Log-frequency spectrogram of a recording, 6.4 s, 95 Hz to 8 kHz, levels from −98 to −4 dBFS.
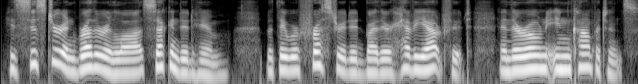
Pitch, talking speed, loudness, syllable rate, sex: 195 Hz, 190 wpm, -16 LUFS, 5.8 syllables/s, female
